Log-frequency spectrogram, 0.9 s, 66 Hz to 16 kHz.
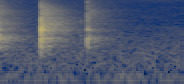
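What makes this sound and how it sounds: Two sharp knocks on the nylon-fiber plastic receiver of an Echo 1 Knight's Armament SR16 E3 Mod 2 airsoft rifle give short, bright taps with a quick decay and no low-end body. The receiver sounds solid, with no wobble or flex, but the tap reveals it is plastic rather than metal.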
